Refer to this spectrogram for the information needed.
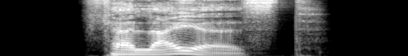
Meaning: second-person singular subjunctive I of verleihen
- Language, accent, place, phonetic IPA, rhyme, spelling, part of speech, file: German, Germany, Berlin, [fɛɐ̯ˈlaɪ̯əst], -aɪ̯əst, verleihest, verb, De-verleihest.ogg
